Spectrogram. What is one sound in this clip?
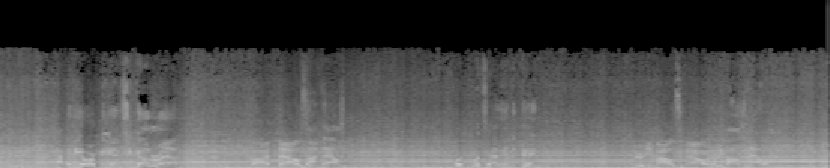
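A young man talks loudly over the engine.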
